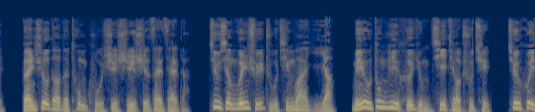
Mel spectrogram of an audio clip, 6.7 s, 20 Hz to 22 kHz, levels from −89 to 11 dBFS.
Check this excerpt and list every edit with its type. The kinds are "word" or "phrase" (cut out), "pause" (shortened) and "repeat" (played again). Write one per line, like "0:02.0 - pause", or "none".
0:02.4 - pause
